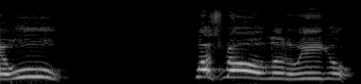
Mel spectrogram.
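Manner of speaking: high, loud hooting owl calling out to the eagle; sermon story owl, high and loud; wise owl voice. Acted. Owl repeats the question.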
